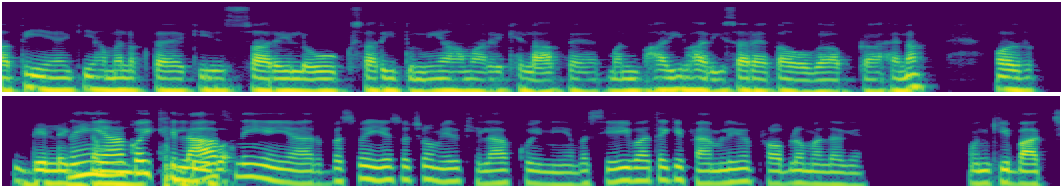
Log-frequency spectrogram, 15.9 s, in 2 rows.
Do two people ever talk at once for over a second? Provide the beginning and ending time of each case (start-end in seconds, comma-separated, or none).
none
